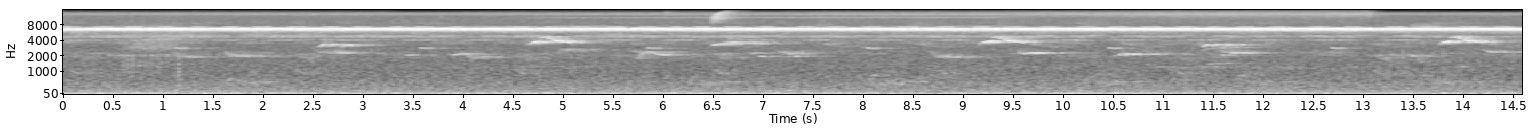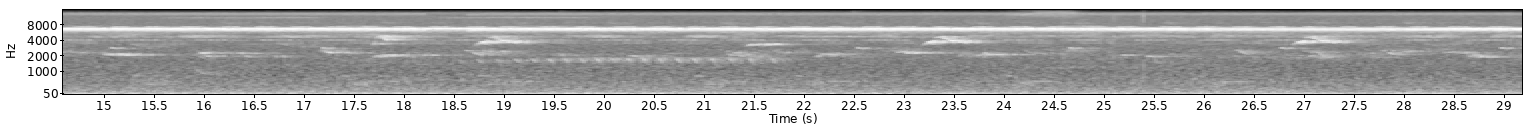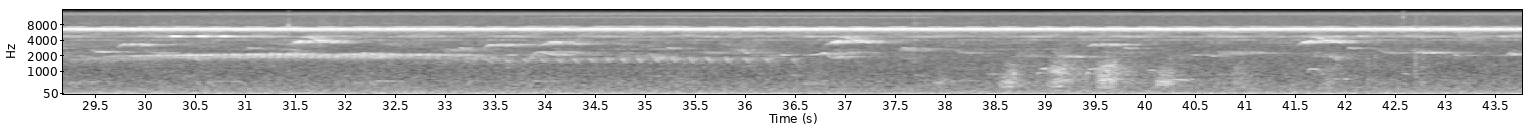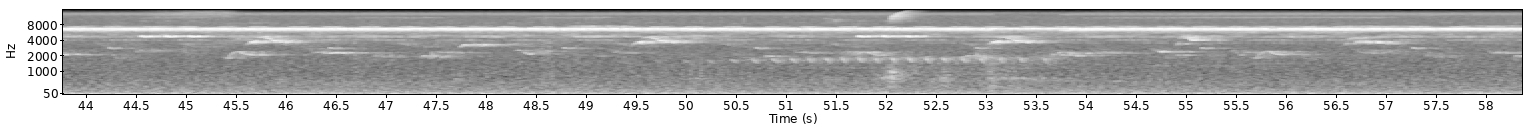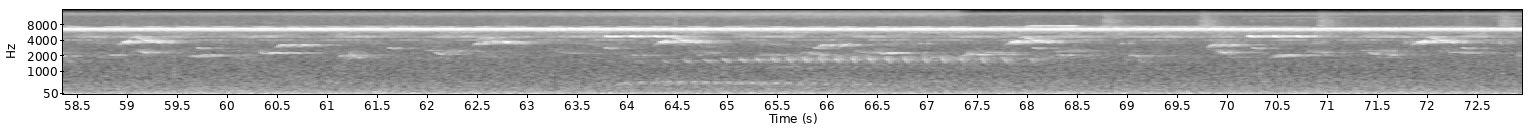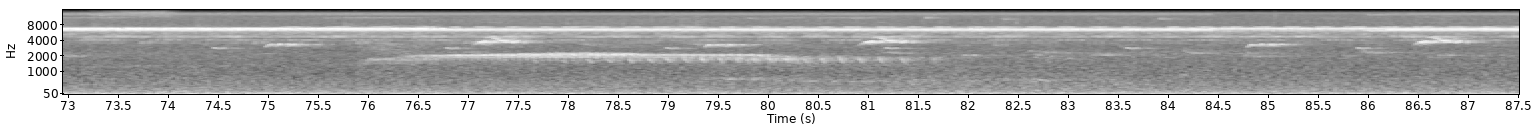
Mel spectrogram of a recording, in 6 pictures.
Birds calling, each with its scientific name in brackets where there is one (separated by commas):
Spix's Guan (Penelope jacquacu), Amazonian Motmot (Momotus momota), Goeldi's Antbird (Akletos goeldii), Piratic Flycatcher (Legatus leucophaius), unidentified bird, Cinnamon-throated Woodcreeper (Dendrexetastes rufigula), Hauxwell's Thrush (Turdus hauxwelli), Buff-throated Woodcreeper (Xiphorhynchus guttatus)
